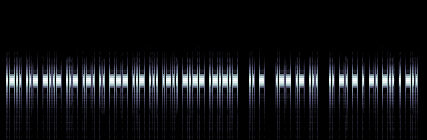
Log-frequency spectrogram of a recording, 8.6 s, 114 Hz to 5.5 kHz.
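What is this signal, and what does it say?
Morse code, heard as a keyed tone, about 36 wpm, 600 Hz. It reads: LUXURIOUSLY. IT WAS INTENDED
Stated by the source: Morse practice at 36 wpm, text of Ken Follett's novel Never, from CW med Gnister.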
